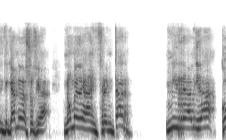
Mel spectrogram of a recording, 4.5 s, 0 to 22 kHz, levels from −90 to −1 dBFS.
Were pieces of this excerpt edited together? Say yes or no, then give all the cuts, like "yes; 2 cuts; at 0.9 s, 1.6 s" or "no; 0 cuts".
no; 0 cuts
